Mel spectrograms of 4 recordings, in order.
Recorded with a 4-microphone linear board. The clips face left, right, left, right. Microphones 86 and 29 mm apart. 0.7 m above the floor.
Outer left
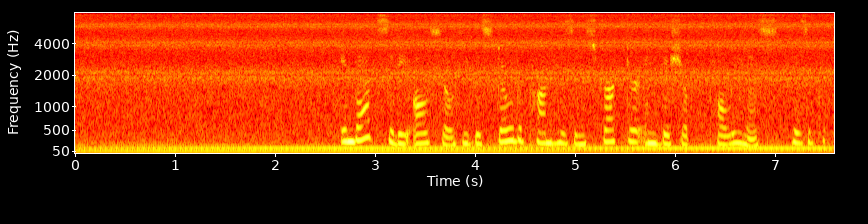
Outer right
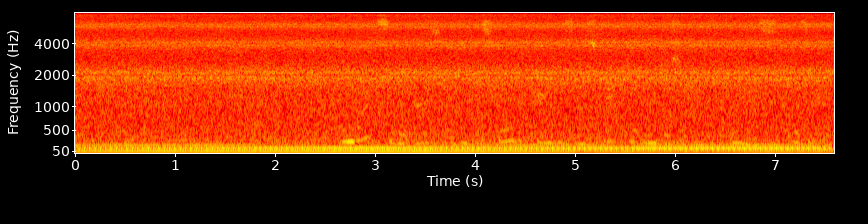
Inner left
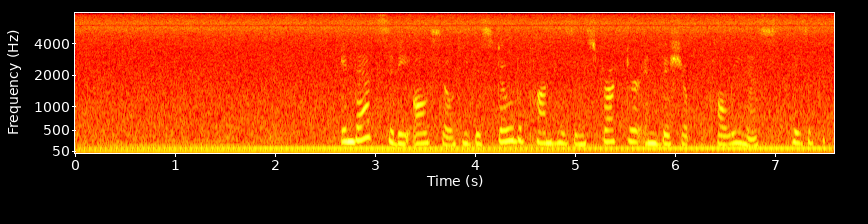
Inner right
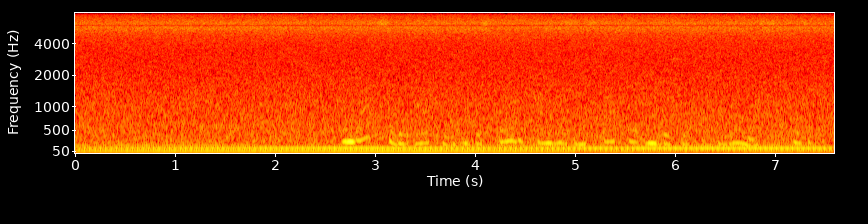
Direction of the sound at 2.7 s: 70° left (ahead or behind).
